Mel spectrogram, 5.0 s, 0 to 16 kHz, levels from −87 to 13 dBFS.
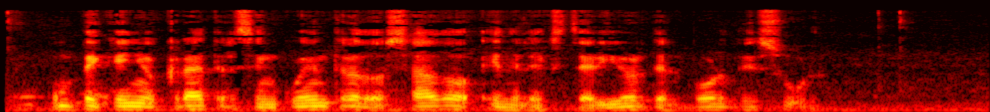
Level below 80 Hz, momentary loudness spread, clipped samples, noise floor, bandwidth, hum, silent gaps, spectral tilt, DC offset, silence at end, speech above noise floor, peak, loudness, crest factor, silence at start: -46 dBFS; 9 LU; under 0.1%; -48 dBFS; 11.5 kHz; none; none; -5 dB/octave; under 0.1%; 0.85 s; 26 dB; -2 dBFS; -23 LUFS; 22 dB; 0.1 s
